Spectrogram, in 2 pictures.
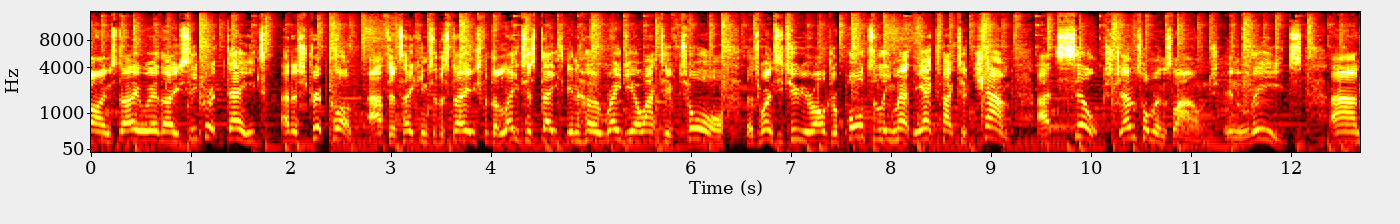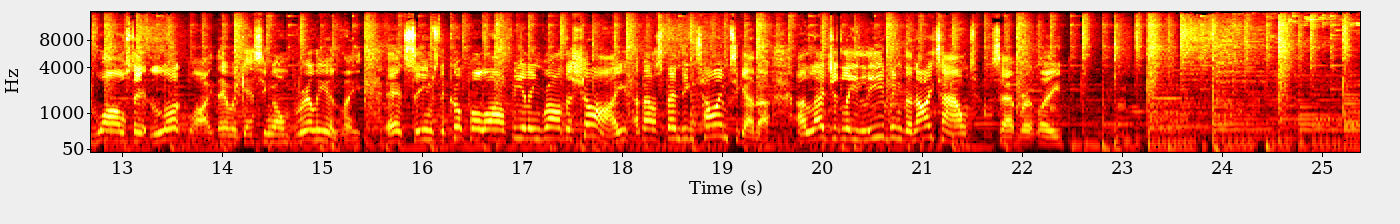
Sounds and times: Speech: 0.0 - 22.4
Music: 0.0 - 25.3.

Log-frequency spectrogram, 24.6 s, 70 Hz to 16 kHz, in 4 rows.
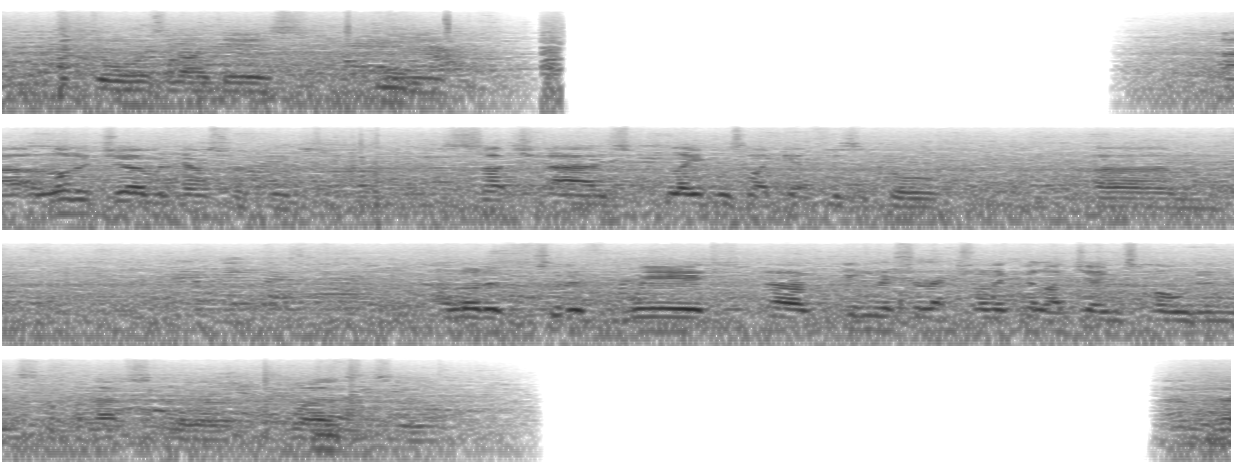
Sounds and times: Inside, public space: 0.0 - 2.8, 5.6 - 21.2, 24.2 - 24.6
Speech: 0.3 - 2.3, 6.1 - 7.8, 8.4 - 10.9, 11.6 - 12.3, 14.5 - 20.7, 24.3 - 24.6.

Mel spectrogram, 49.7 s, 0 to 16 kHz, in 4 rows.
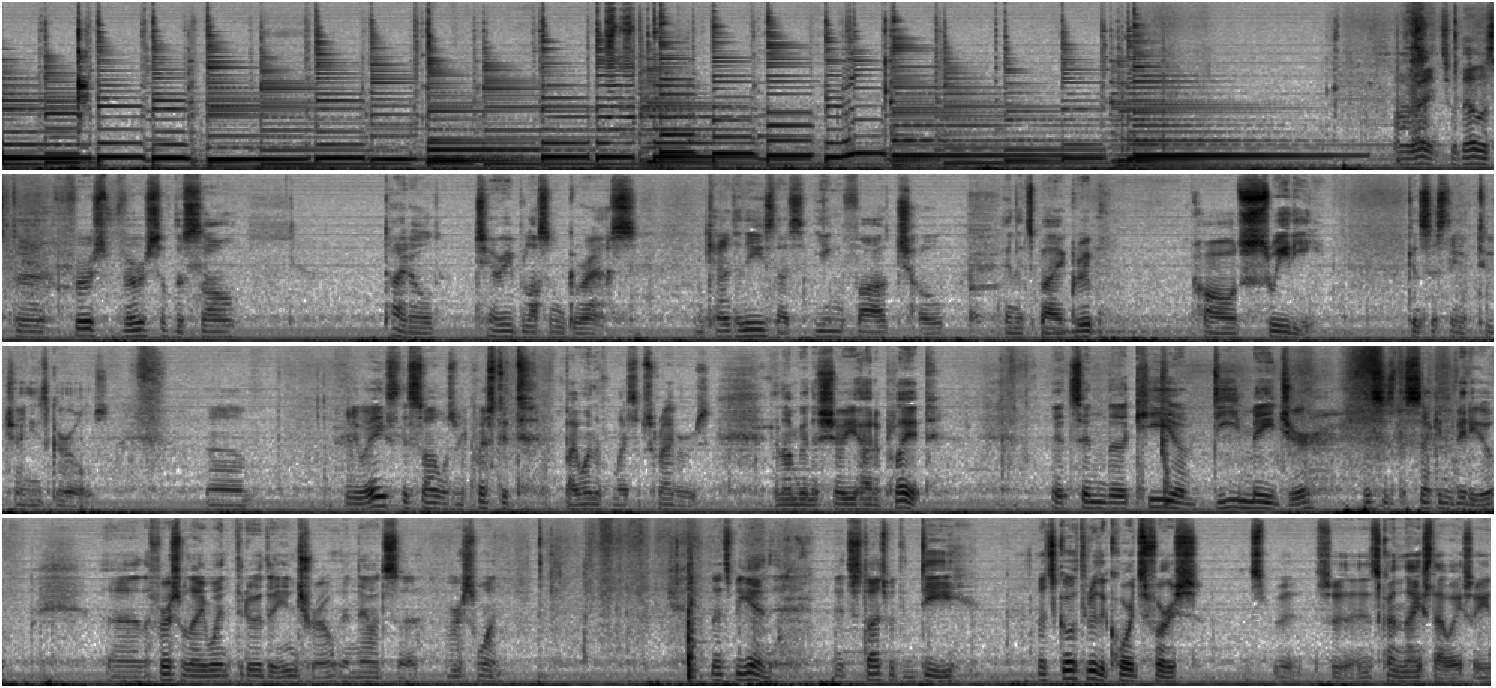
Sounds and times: Strum: 0.0 - 14.2
Speech: 11.6 - 14.4, 15.6 - 21.7, 22.4 - 23.4, 24.1 - 25.8, 26.6 - 27.0, 27.7 - 32.7, 33.6 - 37.4, 38.2 - 41.5, 43.2 - 49.7.

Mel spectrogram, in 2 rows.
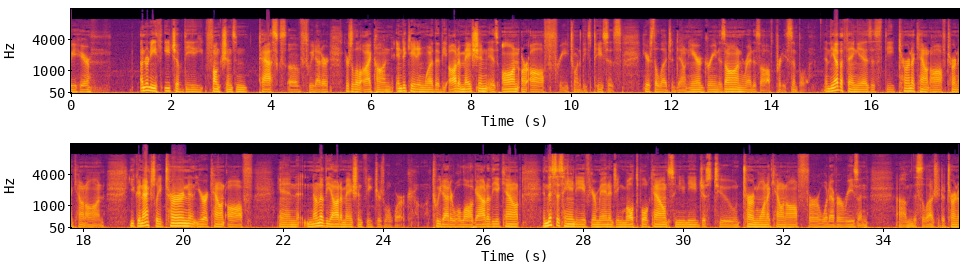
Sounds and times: Speech: 0.0 - 0.6, 1.4 - 35.5.

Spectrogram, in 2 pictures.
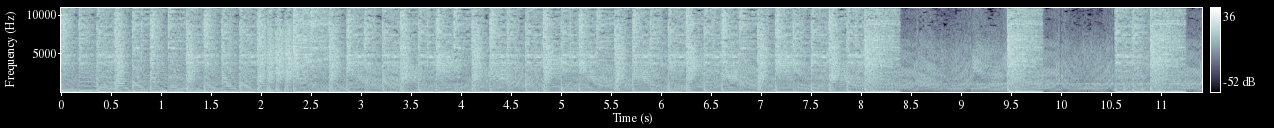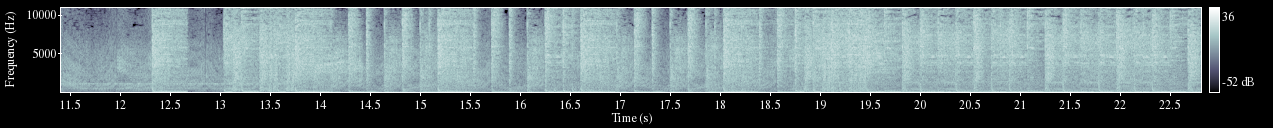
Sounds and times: Music: 0.0 - 22.8.

